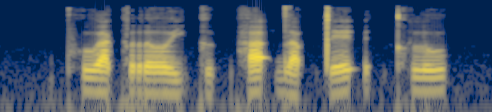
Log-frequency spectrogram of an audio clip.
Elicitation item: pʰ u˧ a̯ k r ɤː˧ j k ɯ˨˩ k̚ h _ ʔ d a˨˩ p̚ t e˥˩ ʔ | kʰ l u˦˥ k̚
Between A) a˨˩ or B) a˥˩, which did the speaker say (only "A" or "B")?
B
